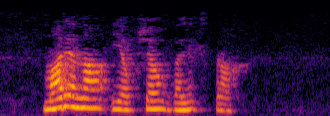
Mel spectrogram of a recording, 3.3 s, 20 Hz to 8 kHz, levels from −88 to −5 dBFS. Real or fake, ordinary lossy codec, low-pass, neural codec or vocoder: real; MP3, 24 kbps; 7.2 kHz; none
